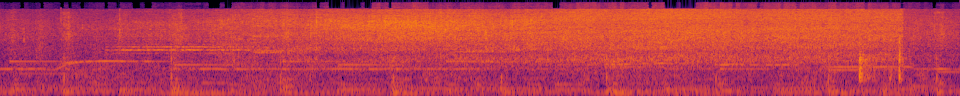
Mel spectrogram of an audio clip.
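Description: Cauliflower frying in a pan with salt and soy sauce gives a steady, close sizzle throughout, broken by scattered small clinks and stirring knocks from the pan.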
